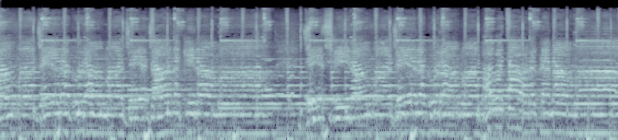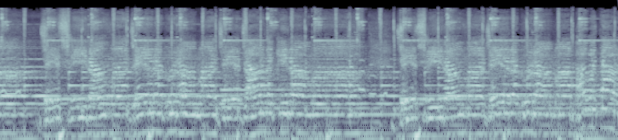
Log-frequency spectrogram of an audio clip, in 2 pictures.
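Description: Telugu devotional music with a steady beat over a continuous low drone, a melody line moving above it.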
